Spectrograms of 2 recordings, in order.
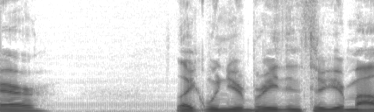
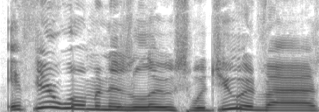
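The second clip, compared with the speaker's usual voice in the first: higher-pitched southern caller voice; southern accent; 6 semitones higher than usual. Acted. Caller from Alaska asks Steve for advice, in a southern accent. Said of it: "I don't know why I have a southern accent".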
